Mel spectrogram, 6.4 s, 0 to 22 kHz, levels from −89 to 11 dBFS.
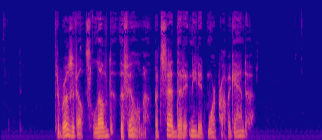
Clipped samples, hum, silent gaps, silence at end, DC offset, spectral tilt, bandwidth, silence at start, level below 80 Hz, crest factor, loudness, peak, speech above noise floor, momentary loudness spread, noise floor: under 0.1%; 60 Hz at -55 dBFS; none; 1.4 s; under 0.1%; -5 dB/octave; 16.5 kHz; 1.1 s; -62 dBFS; 22 dB; -27 LUFS; -6 dBFS; 48 dB; 11 LU; -75 dBFS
